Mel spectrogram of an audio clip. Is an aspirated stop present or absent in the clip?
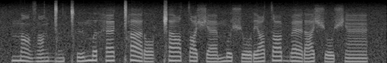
present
